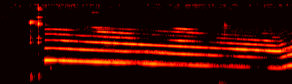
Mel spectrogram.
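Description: A loud, steady siren sound effect wails alone, holding a long slowly falling tone with bright harmonics after a couple of quick clicks at the start.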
